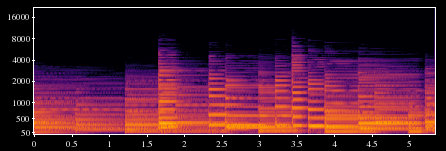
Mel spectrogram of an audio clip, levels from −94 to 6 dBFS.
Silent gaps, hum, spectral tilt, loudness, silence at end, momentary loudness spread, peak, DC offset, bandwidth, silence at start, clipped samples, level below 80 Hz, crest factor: none; none; -9.5 dB/octave; -20 LUFS; 0 s; 11 LU; -4 dBFS; under 0.1%; 6.2 kHz; 0 s; under 0.1%; -48 dBFS; 16 dB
